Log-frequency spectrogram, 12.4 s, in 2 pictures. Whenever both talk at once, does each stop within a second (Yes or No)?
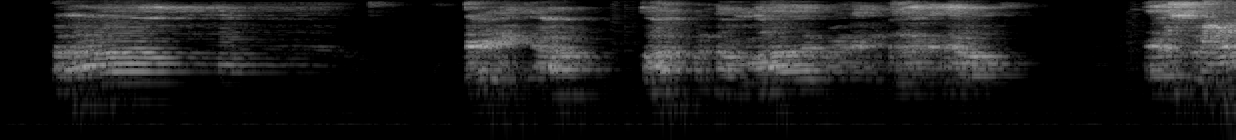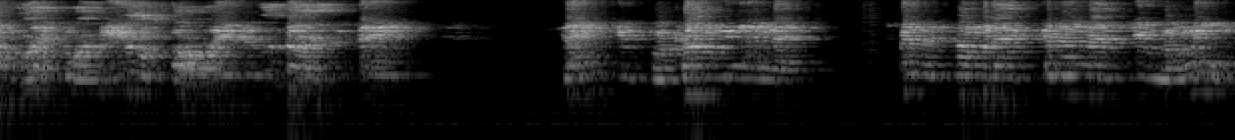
No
